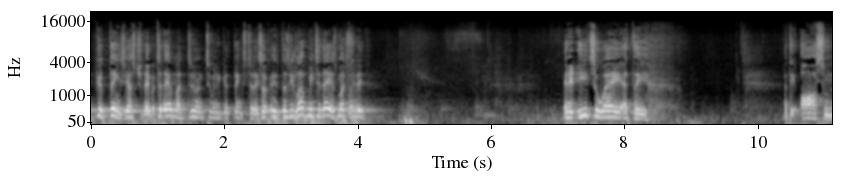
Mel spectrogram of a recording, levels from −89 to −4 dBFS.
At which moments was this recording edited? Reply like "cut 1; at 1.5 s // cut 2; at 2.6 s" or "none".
none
